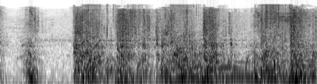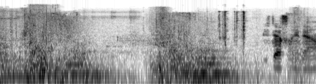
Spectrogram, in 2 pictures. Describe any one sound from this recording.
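A pickaxe strikes wood again and again.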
